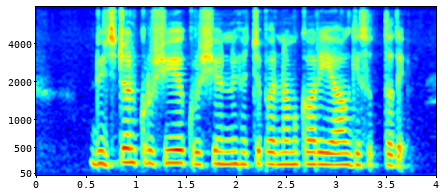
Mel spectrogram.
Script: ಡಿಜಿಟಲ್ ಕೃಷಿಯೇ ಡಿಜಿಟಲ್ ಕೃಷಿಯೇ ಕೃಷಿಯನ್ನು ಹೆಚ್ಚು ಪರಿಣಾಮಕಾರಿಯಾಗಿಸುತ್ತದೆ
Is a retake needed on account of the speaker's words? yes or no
yes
